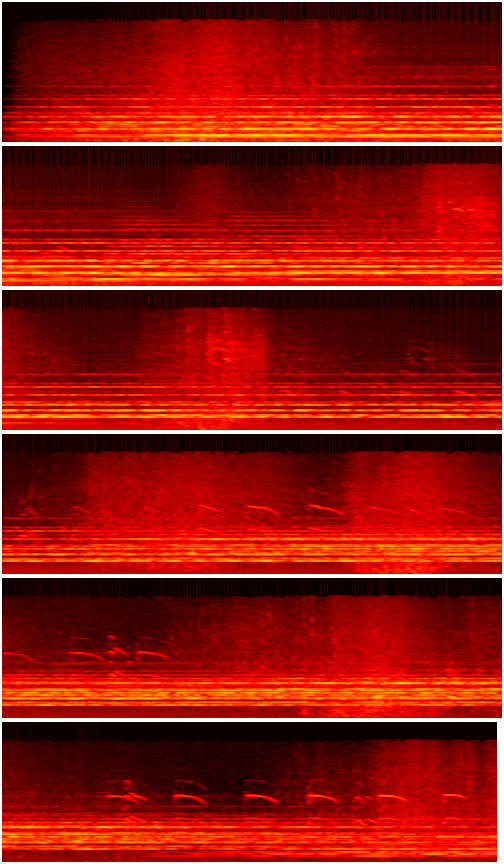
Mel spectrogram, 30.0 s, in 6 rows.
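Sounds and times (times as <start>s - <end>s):
dream meditation music: 0.0s - 29.9s.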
